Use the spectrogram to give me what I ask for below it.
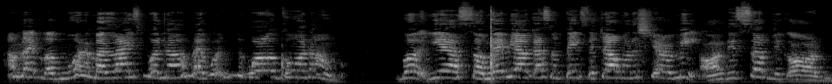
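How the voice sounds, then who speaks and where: Middle-aged woman, Southern American accent, higher-pitched, folksy conversational host, rambling advice, distant mic in a room. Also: bright, forceful tone. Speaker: host of an online talk show. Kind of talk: casual advice chat to viewers. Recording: roomy, distant mic, faint noise.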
